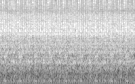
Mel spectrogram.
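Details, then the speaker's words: Jaguar XK at idle after its fuel injectors were replaced: even, steady idle with a smooth hiss and no knocks, ticks or misses; sounds healthy, though it still smells rich and fuel trims show rich, suspected from petrol in the oil venting through the PCV valve. "I'll listen to it. This sounds absolutely fine. Absolutely sweet."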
